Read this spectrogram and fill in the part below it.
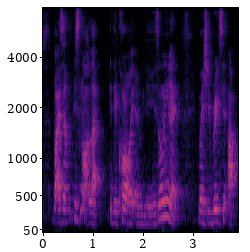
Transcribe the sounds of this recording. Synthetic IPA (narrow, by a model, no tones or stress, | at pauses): batitsəitsnɔ̰t̚laɪk̚dekʰɔlɔitɛvɹideːts̬õnlidɛt̚wɛ̃nʃibɹɪ̃ŋsita̰p̚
